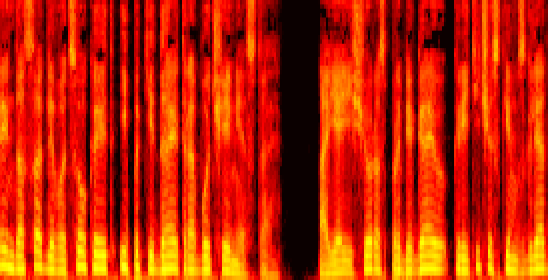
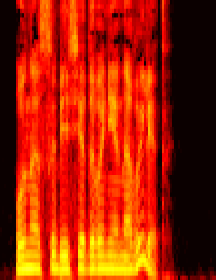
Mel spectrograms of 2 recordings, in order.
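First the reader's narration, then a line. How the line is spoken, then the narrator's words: Cheerful smirk. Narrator (Russian): весело ухмыляется смельчак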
